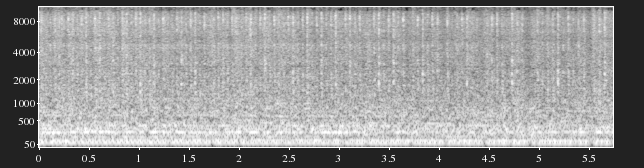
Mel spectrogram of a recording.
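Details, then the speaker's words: Wood chipper engine running after new spark plugs: loud, steady small-engine run with an even low thrum and no misses or knocks, running properly. "[Music] it's a very loud machine"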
